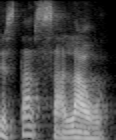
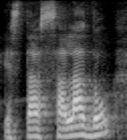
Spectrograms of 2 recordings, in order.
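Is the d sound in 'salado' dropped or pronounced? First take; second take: dropped; pronounced. First: The d sound in the last word is dropped. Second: The d sound in the last word is pronounced. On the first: "esa omisión de la D" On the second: "en lugar de decir"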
